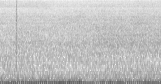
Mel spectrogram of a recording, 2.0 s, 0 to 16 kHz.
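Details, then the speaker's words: 2010 Hyundai Sonata with a no-start, fixed by a new fuel pump, now starts and idles with a steady, even low rumble, no stumbles or dropouts, over loud shop fan noise; normal idle after repair. "Yeah, I know you guys ain't hearing that. The car is running. Nice. Sweet."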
